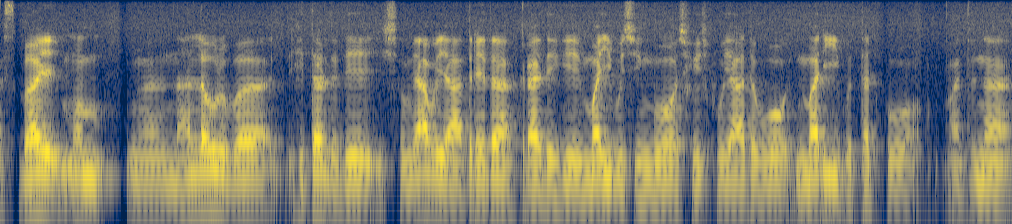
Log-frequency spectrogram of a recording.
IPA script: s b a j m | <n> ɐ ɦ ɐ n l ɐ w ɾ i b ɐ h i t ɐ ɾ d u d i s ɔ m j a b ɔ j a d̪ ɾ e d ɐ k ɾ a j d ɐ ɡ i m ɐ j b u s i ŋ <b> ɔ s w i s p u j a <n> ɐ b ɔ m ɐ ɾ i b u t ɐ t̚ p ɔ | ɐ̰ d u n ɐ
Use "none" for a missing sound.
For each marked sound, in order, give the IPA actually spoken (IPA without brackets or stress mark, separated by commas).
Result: n, b, d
